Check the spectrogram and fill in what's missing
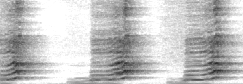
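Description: A goose call is blown while the caller hums into it. It gives three loud, raspy honks, each rising and falling, with short silent gaps between them.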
